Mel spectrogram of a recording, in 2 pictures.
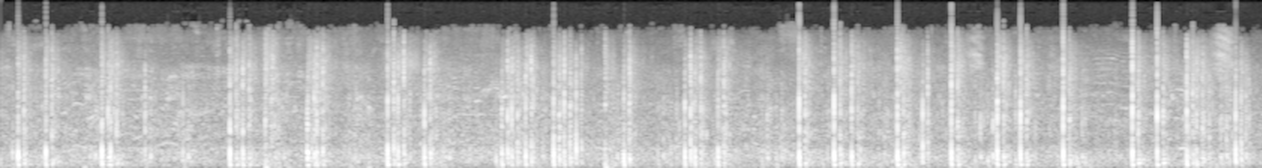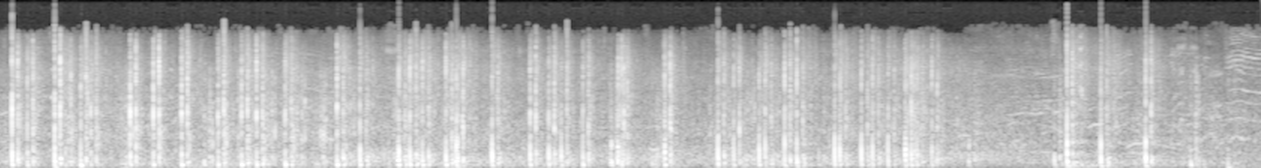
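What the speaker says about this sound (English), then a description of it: "lovely when you can see the reflection of the fireworks on the River Foyle as well, Claire." Fireworks burst over the River Foyle during the Derry Halloween celebrations, with a dense, continuous barrage of loud booms and crackling reports heard from a distance and a faint crowd murmuring underneath.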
